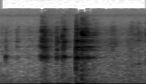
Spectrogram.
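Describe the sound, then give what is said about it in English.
Coins, including a quarter and a half dollar, drop and clink into a piggy bank: two quick bright metallic jingles with a short ringing tone after the second, then quiet. No one speaks. “Your father thought you could start saving your dimes and quarters in it.”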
